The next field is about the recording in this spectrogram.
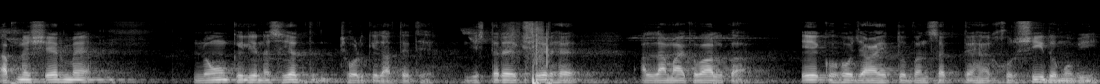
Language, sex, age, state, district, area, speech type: Urdu, male, 30-45, Bihar, Khagaria, rural, spontaneous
